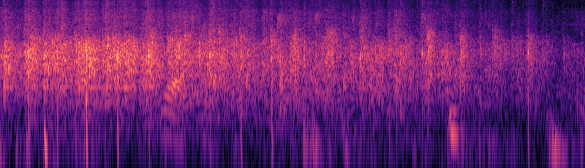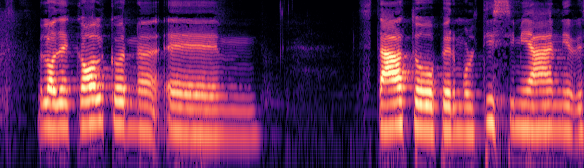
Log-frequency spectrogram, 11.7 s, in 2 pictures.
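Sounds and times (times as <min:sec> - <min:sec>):
audience applause: 0:00.0 - 0:05.8
speech: 0:06.2 - 0:08.5, 0:09.6 - 0:11.6.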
